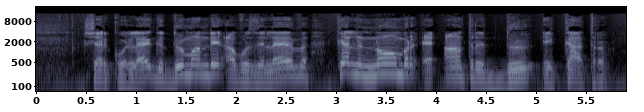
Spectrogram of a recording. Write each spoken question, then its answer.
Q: Chers collègues, demandez à vos élèves quel nombre est entre 2 et 4.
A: Monsieur, c'est 3.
